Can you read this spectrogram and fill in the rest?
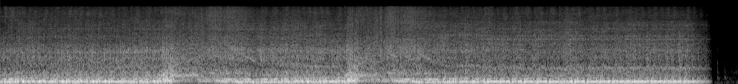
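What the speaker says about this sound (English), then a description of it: "So the best part about the R is the noise it makes." A 2015 Ducati 1199 Panigale R superbike engine revs loudly up close, holding a steady high roar with two brief dips as the throttle is blipped before it cuts off abruptly.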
